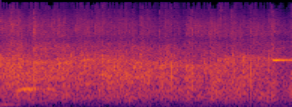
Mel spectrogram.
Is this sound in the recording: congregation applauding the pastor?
yes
